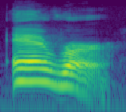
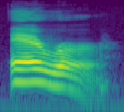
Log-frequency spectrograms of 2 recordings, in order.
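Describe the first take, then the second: The two takes are said the same way.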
